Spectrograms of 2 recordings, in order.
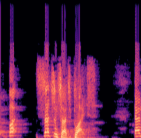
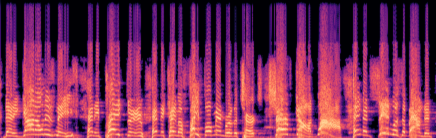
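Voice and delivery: full-force preaching; 6 semitones higher than usual. Acted. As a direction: preach it out, building to a shout.

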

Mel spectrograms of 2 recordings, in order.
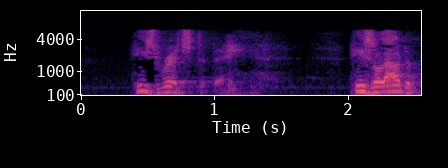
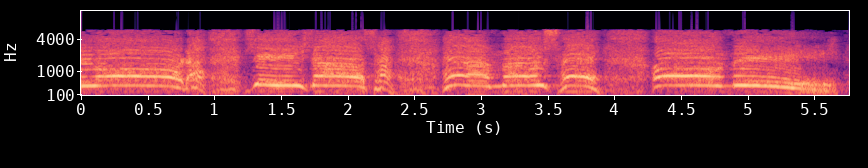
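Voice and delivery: high, loud, drawn-out preacher's cry; full-throated cry for mercy; 8 semitones higher, 11 dB louder, much slower than usual. Acted. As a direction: stretch every word into a pleading shout. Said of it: "I'm gonna cry and say".

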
